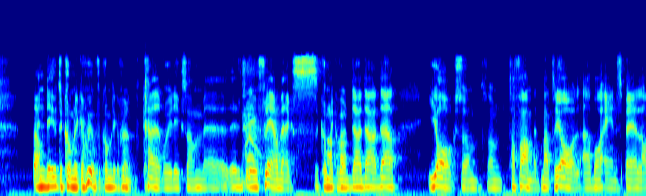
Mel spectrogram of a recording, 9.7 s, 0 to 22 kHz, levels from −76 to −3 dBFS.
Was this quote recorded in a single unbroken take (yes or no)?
yes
